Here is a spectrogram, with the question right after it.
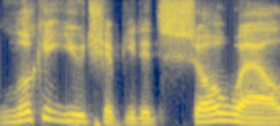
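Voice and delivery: slow, condescending put-on tone. Retelling an art teacher praising a painting: imitating a condescending teacher. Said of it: "so condescending".

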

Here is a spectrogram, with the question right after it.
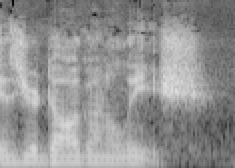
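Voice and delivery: put-on yelling. Retelling a lady in the park asking about the leash: imitating someone yelling. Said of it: "yelling at me".

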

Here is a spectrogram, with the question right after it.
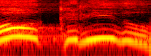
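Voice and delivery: loud, fawning, flattering tone. Retelling a Bible verse about how Absalom greeted people, mock-flattering. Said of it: "con ese tono así lisonjero".

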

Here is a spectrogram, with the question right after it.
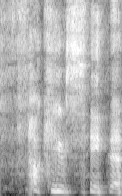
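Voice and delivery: loud passionate yell. Retelling a fan's moment in the wrestling crowd: imitating a fan's passionate shout. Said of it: "the passion in his voice".

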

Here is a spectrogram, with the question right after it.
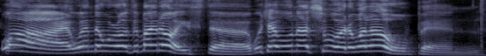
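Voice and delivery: put-on very high Italian accent. Performing Shakespeare parts as Italian immigrants in a stereotypical 1930s movie. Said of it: "like we were Italian immigrants in a stereotypical 1930s movie".

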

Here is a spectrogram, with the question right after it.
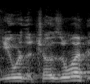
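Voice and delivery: ordinary delivery

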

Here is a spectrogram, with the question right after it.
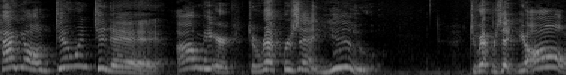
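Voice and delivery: very high, drawn-out, fake southern drawl. Mocking a boston politician campaigning down south: fake southern accent. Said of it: "Where are you coming with this southern accent?".

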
